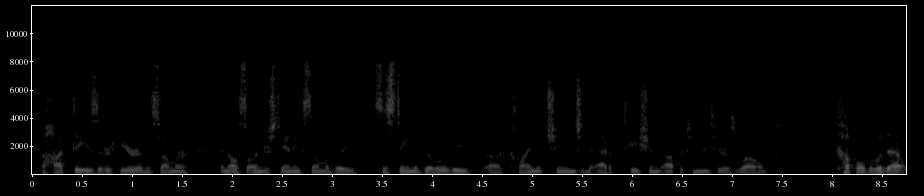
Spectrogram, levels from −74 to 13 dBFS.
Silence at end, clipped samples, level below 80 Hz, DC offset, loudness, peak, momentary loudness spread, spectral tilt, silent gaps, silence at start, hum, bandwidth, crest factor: 0 s; under 0.1%; -90 dBFS; under 0.1%; -52 LUFS; -34 dBFS; 8 LU; -4.5 dB/octave; none; 0.05 s; none; 8.2 kHz; 18 dB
